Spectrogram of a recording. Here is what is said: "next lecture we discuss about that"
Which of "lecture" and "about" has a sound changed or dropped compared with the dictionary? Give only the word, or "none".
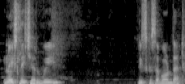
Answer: lecture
